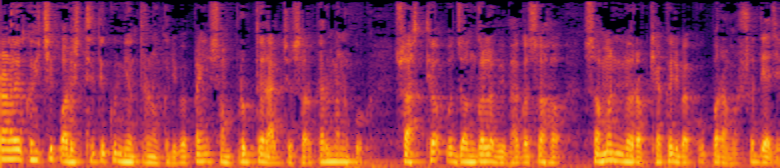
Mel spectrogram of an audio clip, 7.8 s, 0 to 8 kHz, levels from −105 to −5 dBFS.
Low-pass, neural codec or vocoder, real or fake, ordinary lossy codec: none; none; real; none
